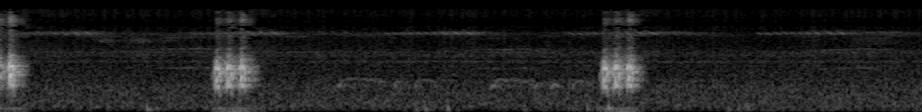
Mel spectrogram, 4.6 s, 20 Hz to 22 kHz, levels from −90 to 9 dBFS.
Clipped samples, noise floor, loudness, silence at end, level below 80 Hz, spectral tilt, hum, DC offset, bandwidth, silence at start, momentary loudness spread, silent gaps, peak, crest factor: under 0.1%; -58 dBFS; -25 LUFS; 1.4 s; -72 dBFS; 0 dB/octave; none; under 0.1%; 16 kHz; 0 s; 6 LU; none; -8 dBFS; 24 dB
